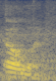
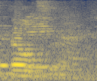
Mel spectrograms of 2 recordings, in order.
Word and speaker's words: elif: You don't really pronounce this elif, right? That would be really obnoxious. It's actually pronounced else if.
